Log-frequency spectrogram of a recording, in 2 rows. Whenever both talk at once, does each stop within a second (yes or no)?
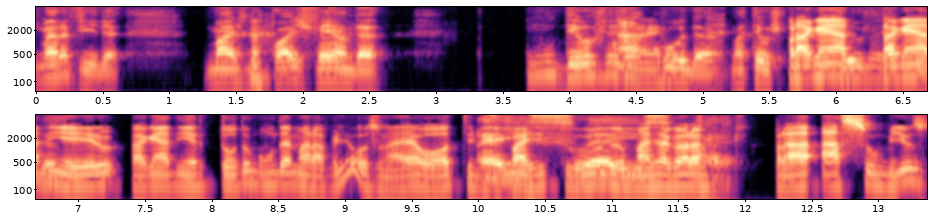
no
